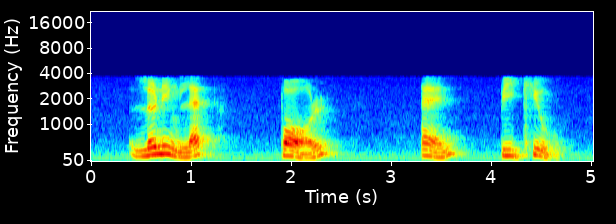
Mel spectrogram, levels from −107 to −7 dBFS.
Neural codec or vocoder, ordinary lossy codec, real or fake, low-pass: none; none; real; 3.6 kHz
